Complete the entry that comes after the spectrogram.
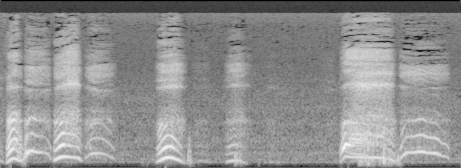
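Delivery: high loud excited ohs. Real, not acted. Excited play with toddler.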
